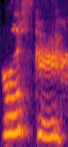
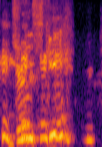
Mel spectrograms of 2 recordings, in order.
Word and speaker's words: Druski: Duski. Druski.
